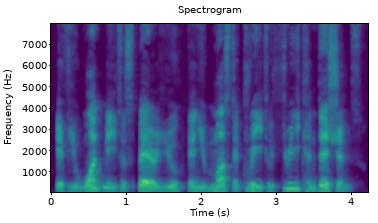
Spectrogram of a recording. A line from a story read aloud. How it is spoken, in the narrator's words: Wu Song shouted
